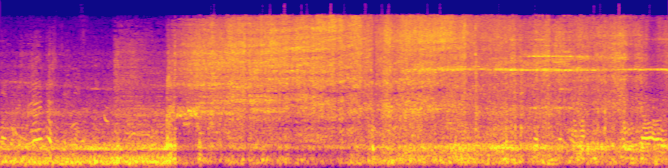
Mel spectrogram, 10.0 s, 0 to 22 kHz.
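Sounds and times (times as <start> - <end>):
train wheels rumbling on rails: 0.0 - 10.0
high wheel squeal: 2.5 - 10.0.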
